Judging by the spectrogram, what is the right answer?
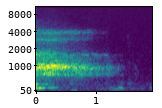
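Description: A long, deep exhale during a yoga stretch, one slow breath out that is strongest at the start and fades steadily over about a second and a half into near silence. It is close and soft, and nobody speaks.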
